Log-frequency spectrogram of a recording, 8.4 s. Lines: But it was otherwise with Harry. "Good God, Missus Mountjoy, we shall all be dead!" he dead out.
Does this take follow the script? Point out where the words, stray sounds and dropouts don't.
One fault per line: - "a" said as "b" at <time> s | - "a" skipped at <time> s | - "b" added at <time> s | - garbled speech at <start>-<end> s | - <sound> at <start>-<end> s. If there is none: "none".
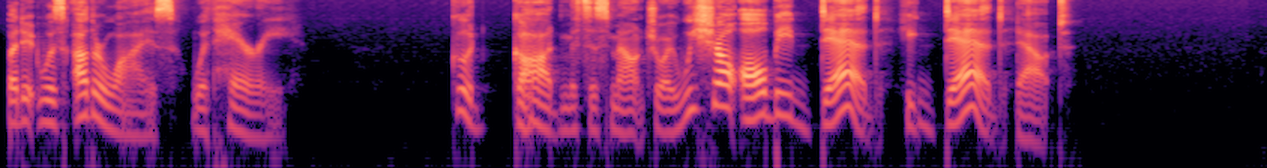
none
